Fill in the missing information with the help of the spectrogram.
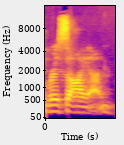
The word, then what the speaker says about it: Rezaian: Jason Rezaian.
